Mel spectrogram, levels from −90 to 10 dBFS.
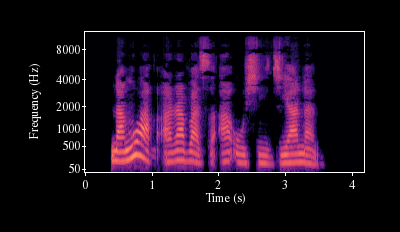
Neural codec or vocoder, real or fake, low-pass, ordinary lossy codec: none; real; 10.8 kHz; AAC, 32 kbps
